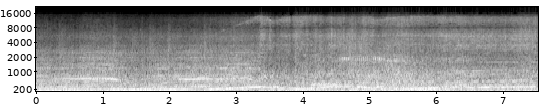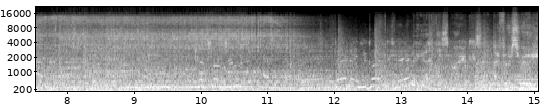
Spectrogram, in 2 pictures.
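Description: A car called the Batmobile, a movie-character vehicle, pulls away with a loud, rising engine roar that sweeps through several pitch climbs and holds a heavy rumble, with people shouting excitedly over it.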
